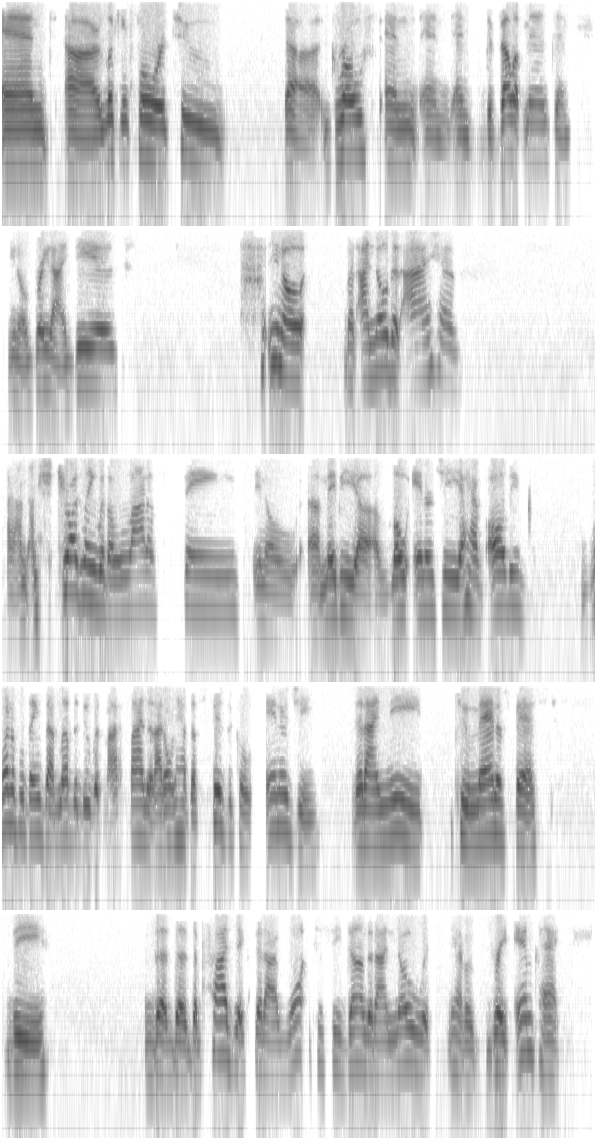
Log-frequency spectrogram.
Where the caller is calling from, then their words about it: Chicago, Illinois, United States; So here I am calling from Chicago.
